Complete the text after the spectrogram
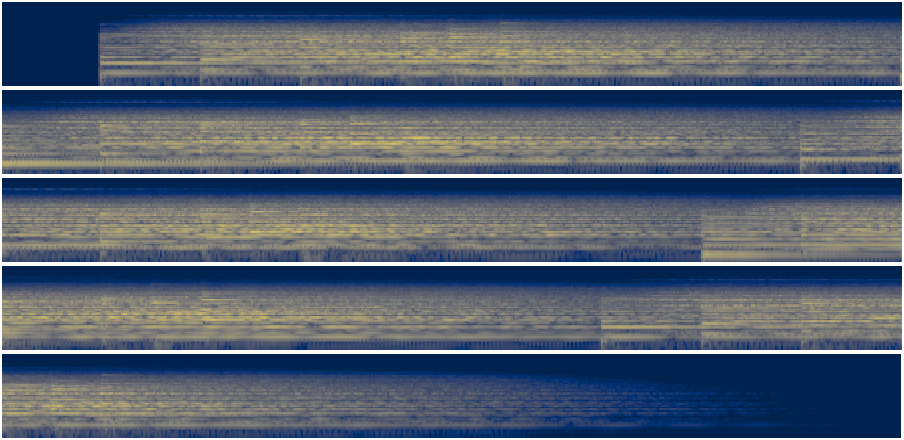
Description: Relax music. Background music Royalty Free.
